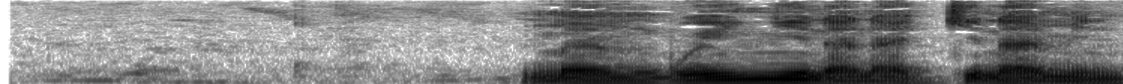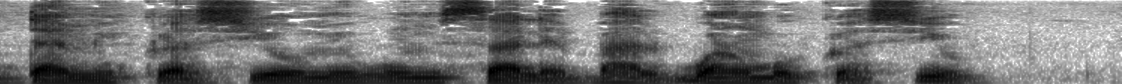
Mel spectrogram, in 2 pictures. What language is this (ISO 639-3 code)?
nmg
